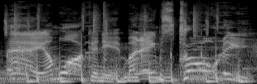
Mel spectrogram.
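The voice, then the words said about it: Brusque New York accent. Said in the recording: “some brusque New Yorker”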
